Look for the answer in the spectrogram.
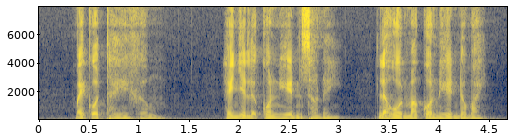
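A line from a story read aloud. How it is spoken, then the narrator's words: Trembling with fear. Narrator (Vietnamese): Một tên vì quá sợ hãi mà run rẩy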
